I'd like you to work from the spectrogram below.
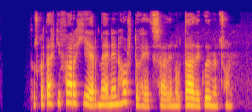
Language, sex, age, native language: Icelandic, female, 40-49, Icelandic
